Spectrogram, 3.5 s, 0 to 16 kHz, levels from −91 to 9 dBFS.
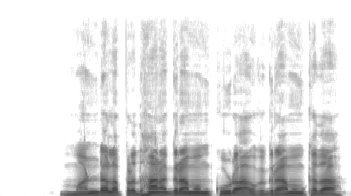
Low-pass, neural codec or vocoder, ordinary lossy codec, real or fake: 14.4 kHz; none; AAC, 96 kbps; real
